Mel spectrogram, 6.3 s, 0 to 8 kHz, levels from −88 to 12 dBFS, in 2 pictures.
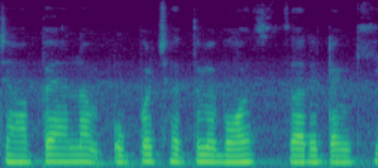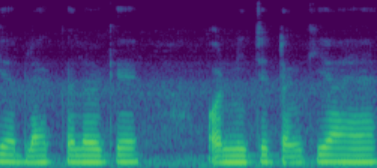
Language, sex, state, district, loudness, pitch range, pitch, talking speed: Hindi, male, Rajasthan, Bikaner, -16 LUFS, 115-125 Hz, 120 Hz, 170 wpm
